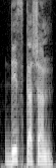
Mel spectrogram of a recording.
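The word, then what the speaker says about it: discussion: কিন্তু এই চারটি বর্ণকে ভাঙা যাবে না, কারণ তারা হলো একটি ওয়ার্ড প্যাটার্ন, যার উচ্চারণ সবসময় হয় শন এর মতো, তাই তো? সুতরাং এই তিনটি অংশ মিলে শব্দটির উচ্চারণ হবে DIS ডিস, CUS কাস এবং SION শন, ডিসকাশন। ডিসকাশন ডিসকাশন অর্থ হলো আলোচনা বা আলাপ, বুঝতে পেরেছ? আরেকটি বিষয় খেয়াল করেছ, এখানে কিন্তু দুটি এস পাশাপাশি ছিল, তবু কিন্তু এখানে একটি এস এর উচ্চারণ হয়েছে।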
